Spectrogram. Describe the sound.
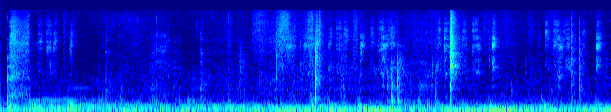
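Pen writing on paper during a game session: soft scratching strokes and small taps come in uneven bursts over a constant low background hum.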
